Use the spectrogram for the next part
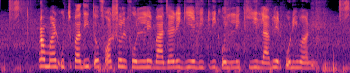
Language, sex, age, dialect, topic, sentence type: Bengali, female, 18-24, Standard Colloquial, agriculture, question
